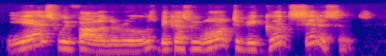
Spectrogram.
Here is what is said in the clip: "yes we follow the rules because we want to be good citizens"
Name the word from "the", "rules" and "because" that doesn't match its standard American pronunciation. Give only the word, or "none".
none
